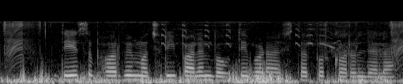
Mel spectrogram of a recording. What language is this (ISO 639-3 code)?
bho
